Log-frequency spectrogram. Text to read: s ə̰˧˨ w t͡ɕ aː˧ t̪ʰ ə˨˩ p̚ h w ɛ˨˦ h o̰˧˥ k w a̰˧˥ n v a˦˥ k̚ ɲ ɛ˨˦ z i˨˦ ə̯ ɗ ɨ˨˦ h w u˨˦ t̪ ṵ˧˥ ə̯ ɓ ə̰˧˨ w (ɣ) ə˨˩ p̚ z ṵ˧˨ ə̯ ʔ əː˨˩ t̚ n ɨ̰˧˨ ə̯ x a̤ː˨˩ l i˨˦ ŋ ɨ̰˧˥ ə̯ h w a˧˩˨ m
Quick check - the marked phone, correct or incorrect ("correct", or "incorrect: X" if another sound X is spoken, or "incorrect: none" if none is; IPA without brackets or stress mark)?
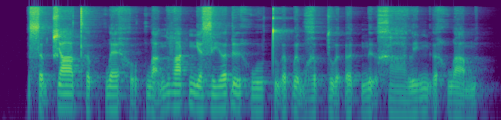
correct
